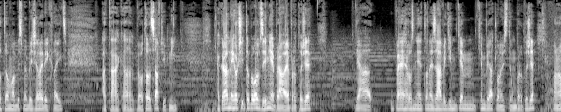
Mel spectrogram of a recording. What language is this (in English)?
Czech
